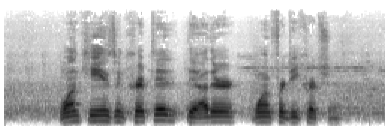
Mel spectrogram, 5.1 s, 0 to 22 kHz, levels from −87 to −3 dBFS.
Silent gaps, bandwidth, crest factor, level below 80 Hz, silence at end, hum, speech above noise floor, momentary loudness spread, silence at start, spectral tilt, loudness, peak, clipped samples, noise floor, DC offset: none; 16 kHz; 16 dB; -70 dBFS; 0 s; none; 21 dB; 21 LU; 0.05 s; -5 dB/octave; -18 LUFS; -2 dBFS; under 0.1%; -39 dBFS; under 0.1%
